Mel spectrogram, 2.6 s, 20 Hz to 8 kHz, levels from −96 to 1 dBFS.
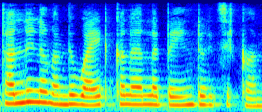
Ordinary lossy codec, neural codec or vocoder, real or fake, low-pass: none; codec, 16 kHz, 0.5 kbps, FunCodec, trained on LibriTTS, 25 frames a second; fake; 7.2 kHz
